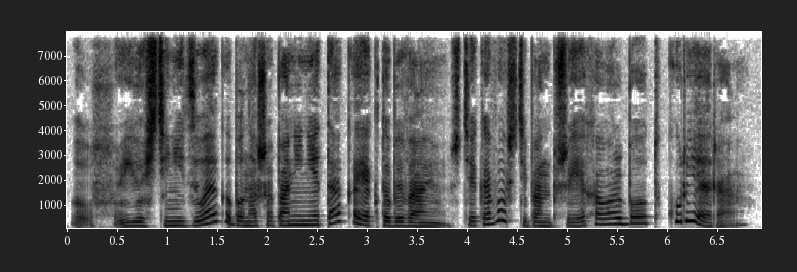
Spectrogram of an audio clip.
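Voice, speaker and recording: A woman voicing a blunt, grumbling working-class caretaker in an audiobook, with coarse, loud folk speech. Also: on the low side, very animated, moderate pace, creaky, no echo, clean studio sound. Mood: familiar chatty.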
